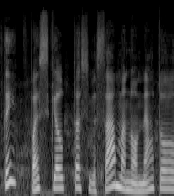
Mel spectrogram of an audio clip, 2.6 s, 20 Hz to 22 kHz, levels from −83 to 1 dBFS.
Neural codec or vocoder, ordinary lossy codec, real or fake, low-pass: autoencoder, 48 kHz, 32 numbers a frame, DAC-VAE, trained on Japanese speech; MP3, 96 kbps; fake; 19.8 kHz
